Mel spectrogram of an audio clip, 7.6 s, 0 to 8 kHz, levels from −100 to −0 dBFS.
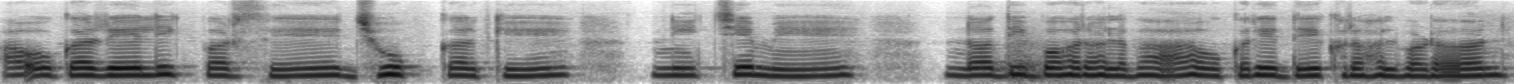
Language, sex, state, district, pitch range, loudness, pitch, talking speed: Bhojpuri, female, Uttar Pradesh, Deoria, 210-225 Hz, -16 LUFS, 220 Hz, 150 wpm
